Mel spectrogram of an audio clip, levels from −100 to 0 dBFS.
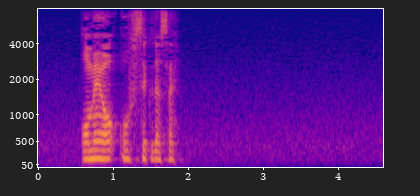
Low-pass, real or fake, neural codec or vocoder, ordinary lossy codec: none; real; none; none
